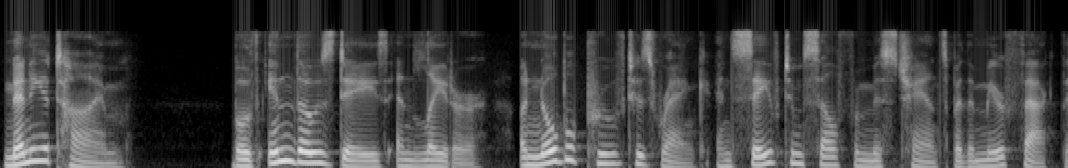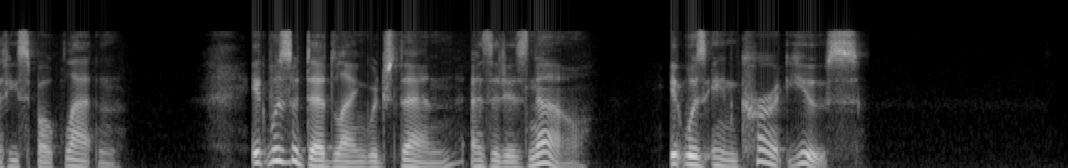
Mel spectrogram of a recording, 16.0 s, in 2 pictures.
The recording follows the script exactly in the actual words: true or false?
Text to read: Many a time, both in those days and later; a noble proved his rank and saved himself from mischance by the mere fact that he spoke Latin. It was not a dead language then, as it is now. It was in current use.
false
